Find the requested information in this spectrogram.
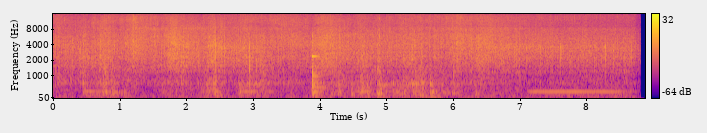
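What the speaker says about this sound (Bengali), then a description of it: "দেখো বেশ মশলাটা ভালোভাবে কষিয়ে নিয়েছি, আর মশলা ভাজা ভাজা গন্ধ একটা ছেড়ে দিয়েছে" Spice paste with chopped tomato and chili powder fries in a pan for a loitta fish chorchori. A steady, close sizzle runs throughout, broken by spatula scrapes and one sharper clink.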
